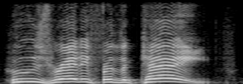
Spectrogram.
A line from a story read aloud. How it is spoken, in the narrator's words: somebody shouted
